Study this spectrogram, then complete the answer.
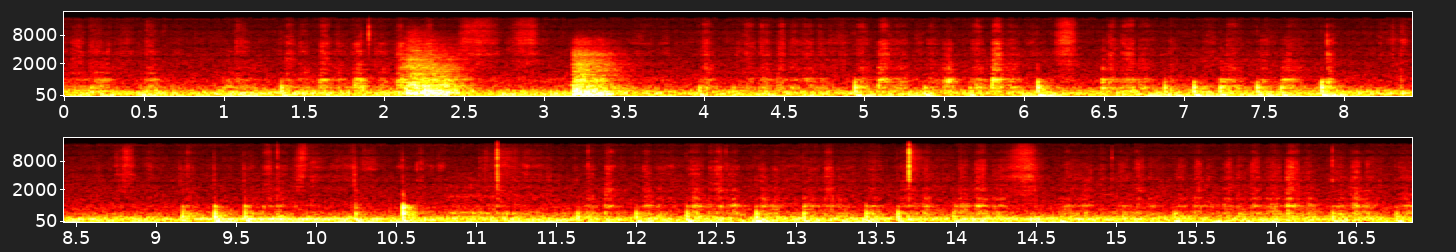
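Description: Pen or marker writing notes during a statistics lesson, a faint, steady scratching and rubbing that runs throughout with occasional soft taps and no talking.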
